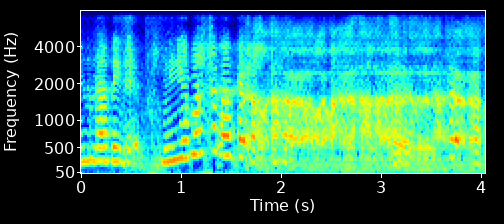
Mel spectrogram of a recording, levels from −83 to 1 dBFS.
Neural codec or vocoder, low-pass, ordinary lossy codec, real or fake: codec, 16 kHz, 0.5 kbps, FreqCodec, smaller model; 7.2 kHz; none; fake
